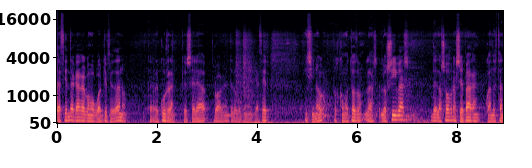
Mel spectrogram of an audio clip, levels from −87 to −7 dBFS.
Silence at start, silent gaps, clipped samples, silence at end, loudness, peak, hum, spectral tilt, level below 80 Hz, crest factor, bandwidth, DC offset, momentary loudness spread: 0 s; none; under 0.1%; 0 s; -35 LUFS; -18 dBFS; none; -6 dB/octave; -52 dBFS; 16 dB; over 20 kHz; under 0.1%; 14 LU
